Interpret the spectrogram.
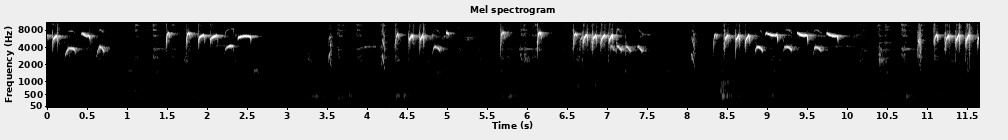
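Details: Cinereous tit caught from the forest, singing a long rolling lure song with wucit wuit phrases: almost continuous high, bright chirping and whistled notes in quick runs, with brief gaps between them.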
